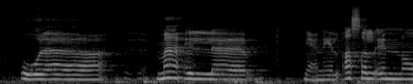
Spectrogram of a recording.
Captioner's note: speaking arabic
